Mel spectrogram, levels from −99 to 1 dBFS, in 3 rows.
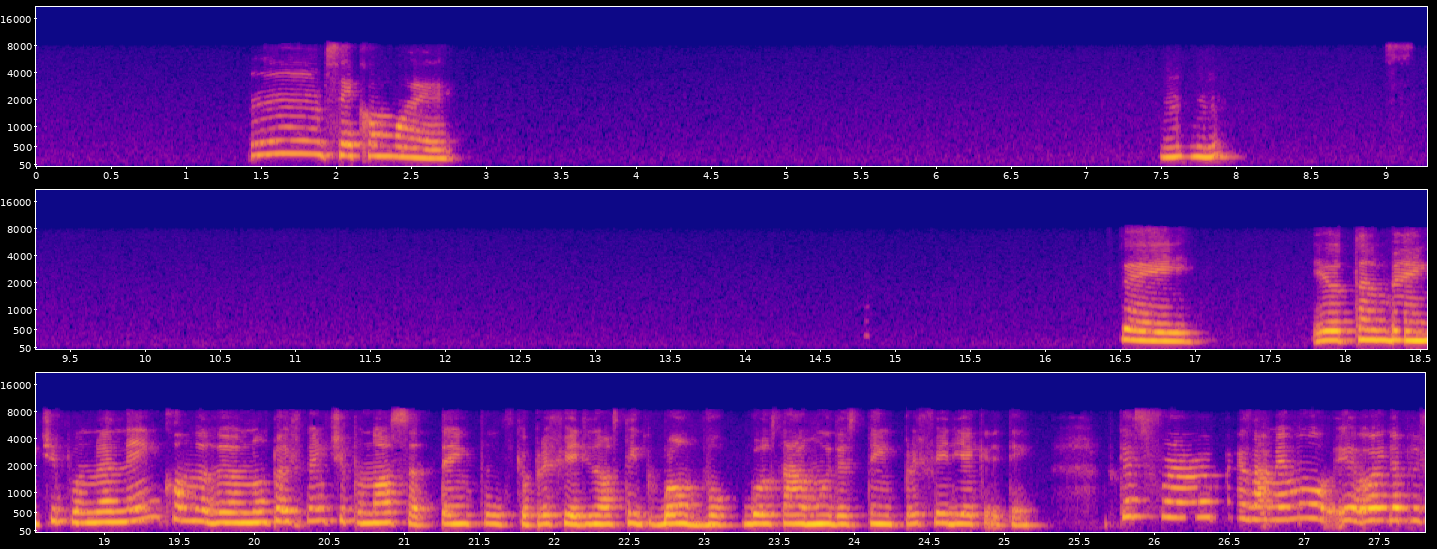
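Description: No technical faults are audible.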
